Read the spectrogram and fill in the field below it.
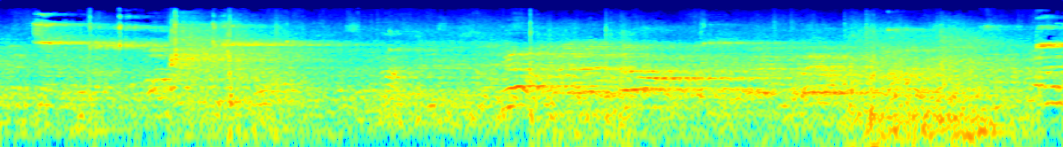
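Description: Sneakers squeak sharply on a hard gym floor.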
